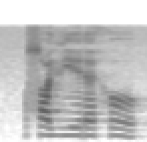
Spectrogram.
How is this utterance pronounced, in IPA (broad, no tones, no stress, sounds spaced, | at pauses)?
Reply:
sˤ o vʲ e ɾ ɛ h o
